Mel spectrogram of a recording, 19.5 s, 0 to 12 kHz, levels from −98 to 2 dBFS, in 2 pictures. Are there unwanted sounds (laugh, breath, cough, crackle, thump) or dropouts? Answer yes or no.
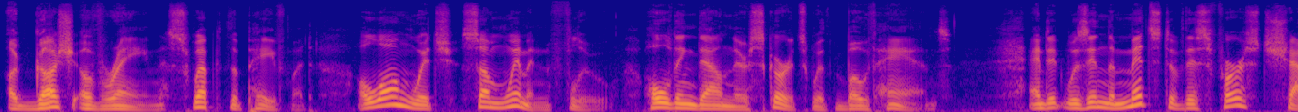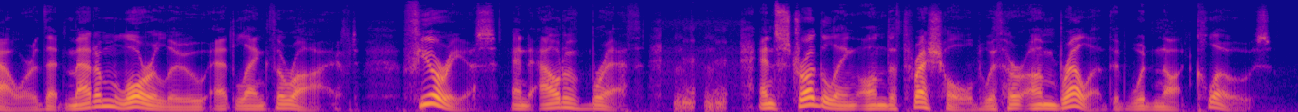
yes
